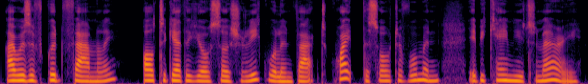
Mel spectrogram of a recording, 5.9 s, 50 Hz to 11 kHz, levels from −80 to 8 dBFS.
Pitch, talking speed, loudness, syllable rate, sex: 195 Hz, 205 wpm, -19 LUFS, 6.3 syllables/s, female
